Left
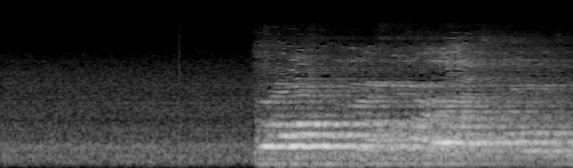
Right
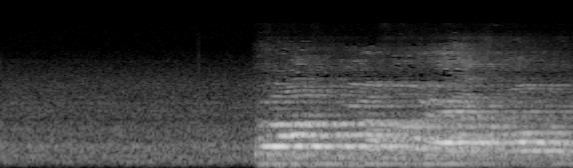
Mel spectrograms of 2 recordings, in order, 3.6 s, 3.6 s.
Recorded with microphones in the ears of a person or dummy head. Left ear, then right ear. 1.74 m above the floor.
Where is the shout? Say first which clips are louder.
Left 1 dB; 65° left (ahead or behind), 4.5 m; by 3.6 s 35° left (ahead or behind), 4 m.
